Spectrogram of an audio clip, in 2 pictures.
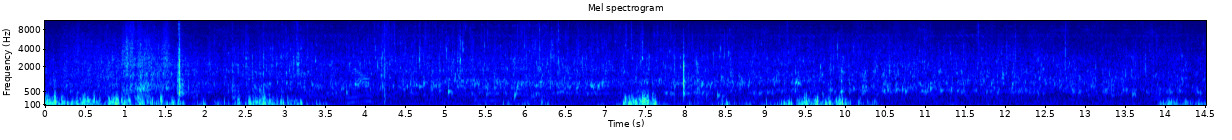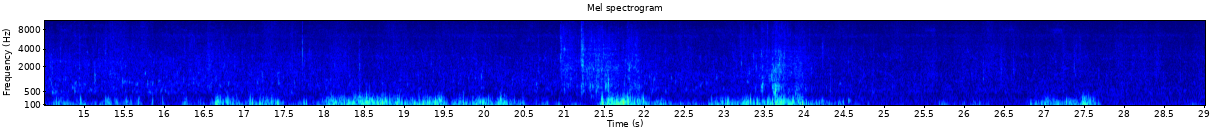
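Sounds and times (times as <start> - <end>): wind buffeting microphone: 0.0 - 3.6, 7.0 - 10.5, 13.8 - 24.8, 25.5 - 27.9
water trickling in channel: 0.0 - 29.0.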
